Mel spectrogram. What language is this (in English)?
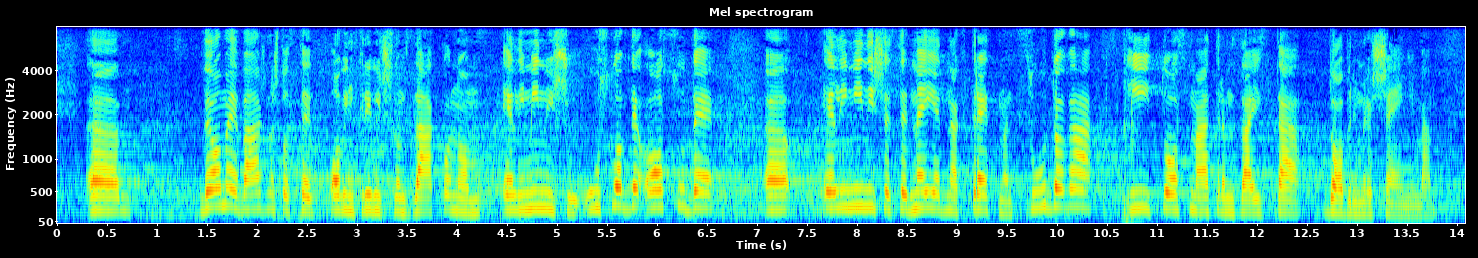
Serbian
